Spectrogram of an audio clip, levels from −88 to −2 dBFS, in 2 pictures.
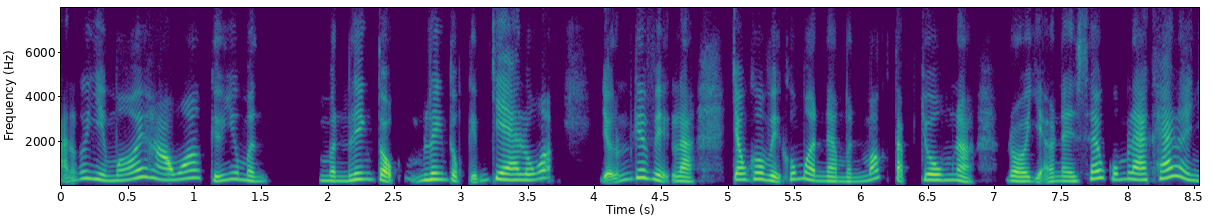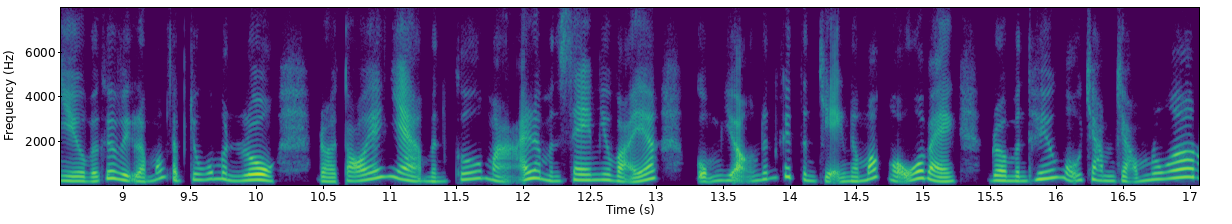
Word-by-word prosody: ảnh - - -6
có 315 - -4
gì 285 -6 0
mới 250 - +1
hông 265 -4 +2
á, 340 +2 +2
kiểu 205 - 0
như, 280 +4 -3
mình 210 -6 -3 0.4
mình 210 -2 -2
liên 275 +4 +1
tục - - +6 0.2
liên 275 +1 +4
tục 225 -5 -2
kiểm 240 - -6
tra 265 -3 +5
luôn 250 +5 +1
á, 340 - +1 0.4
dẫn - - +1
đến 275 - -7
cái 350 +2 +3
việc 240 -7 0
là 195 -2 +3 0.3
trong 265 0 +3
công 285 -2 +3
việc 215 - +3
của 280 - -3
mình 255 -8 +1
nè, 200 -1 +1
mình 185 -1 -6
mất 320 - -2
tập - - 0
trung 245 -1 +3
nè. 220 -6 +2 0.3
Rồi 200 -2 +3
dạo 185 +1 -3
này 200 0 -1
sếp 315 +10 +1
cũng 265 -2 -4
la 265 -2 +5
khá 320 +7 +3
là 395 -6 +1
nhiều 210 -5 -1
về 190 0 -2
cái 320 +10 0
việc 235 -5 +1
là 190 - 0
mất 290 +10 -5
tập - - -2
trung 260 0 -5
của 285 - -4
mình 280 -8 -4
luôn. 245 0 +7 0.3
Rồi 185 -2 -2
tối 210 +7 0
á 330 - +1
nha, 255 -9 +2
mình 185 -1 -7
cứ 275 +9 -3
mãi 275 +1 -1
là 330 - +2
mình 215 -7 -5
xem 245 +4 0
như 255 - -2
vậy 195 -5 0
á, 285 +4 +3 0.3
cũng 185 +5 -3
dẫn 220 -2 0
đến 285 +4 -6
cái 390 - -1
tình 245 -5 -6
trạng 190 -2 -4
là 195 - -1
mất 310 - 0
ngủ - - +1
á 325 - +5
bạn, 190 -8 +3 0.3
rồi 225 0 +2
mình 205 -1 -3
thiếu 295 - 0
ngủ 240 - -4
trầm 230 -5 -4
trọng 205 +3 -4
luôn 280 +2 -2
á. 350 - +5
250 Hz, 300 wpm, -23 LUFS, 205-285 Hz, 0.4 s, luôn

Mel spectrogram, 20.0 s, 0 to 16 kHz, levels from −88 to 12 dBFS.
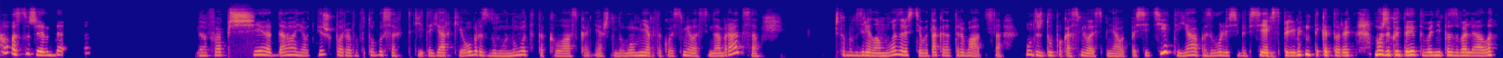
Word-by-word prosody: Послушай, 265 -5 +3
да. 215 +4 -2 1.8
Да 180 0 -7
вообще, 200 +2 +3
да. 195 +4 -2
Я 185 -4 -4
вот 170 - -13
вижу 245 +1 -3
пары 185 -3 -3
в 175 - -17
автобусах, 200 0 -8
какие-то 170 - -9
яркие 175 0 -4
образы. 200 -5 -1
Думаю: 155 0 -5
"Ну, 195 +5 -2
вот 225 -1 -1
это 170 - -7
класс, 155 0 -6
конечно". 80 - -10
Думаю: 165 +3 -5
"Мне 185 -1 +1
б 165 - -12
такой 160 -2 -10
смелости 160 -2 -5
набраться, 165 - -1 1.0
чтобы 200 -4 -6
в - - -6
зрелом 175 -4 0
возрасте 210 -3 +1
вот 165 - -6
так 185 +1 -2
вот 180 - -4
отрываться". 180 0 -5 0.3
Ну 245 - -1
вот, 215 - -4
жду, 185 0 -1
пока 160 - -4
смелость 160 -2 -4
меня 155 -2 -5
вот 150 - -8
посетит, 320 - +4
и - - -4
я 205 +6 0
позволю 180 0 -4
себе 170 -2 -7
все 180 +4 +4
эксперименты, 215 +7 +3
которые, 185 -3 +1 0.3
может 230 -1 +8
быть, 220 -3 +5
до 210 - +9
этого 215 -3 +5
не 195 0 +2
позволяла. 185 0 +2
185 Hz, 165 wpm, -23 LUFS, 170-210 Hz, 1.8 s, до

